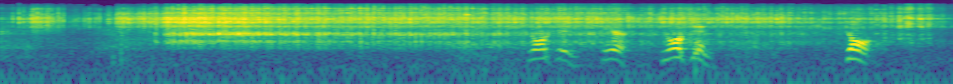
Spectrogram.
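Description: Liquid pours and fizzes from a bottle.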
